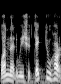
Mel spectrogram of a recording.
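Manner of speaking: put-on Indian accent drifting into something else. Speaking in character after a local's remark: indian accent drifting into something else. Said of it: "It started out Indian and then went somewhere completely different".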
